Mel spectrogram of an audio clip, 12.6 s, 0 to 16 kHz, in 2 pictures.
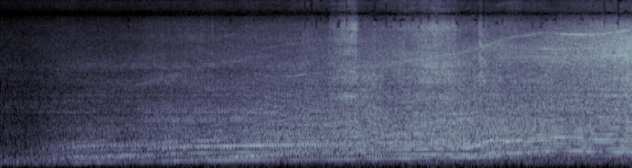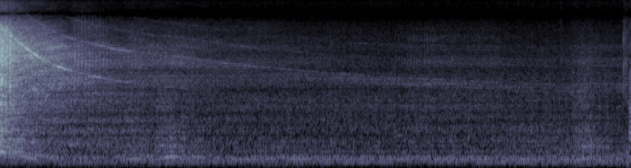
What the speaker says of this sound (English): the Datsun 1200 station wagon, up against that early model Toyota Corolla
